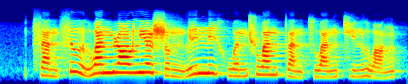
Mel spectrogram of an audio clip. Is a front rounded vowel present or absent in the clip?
present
